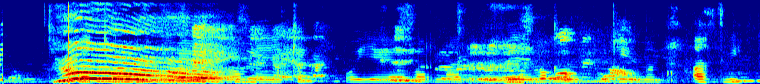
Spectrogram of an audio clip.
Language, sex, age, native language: Icelandic, other, 18-19, Icelandic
